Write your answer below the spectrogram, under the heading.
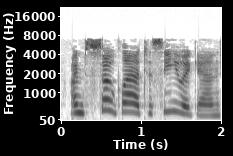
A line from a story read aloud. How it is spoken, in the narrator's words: she cried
